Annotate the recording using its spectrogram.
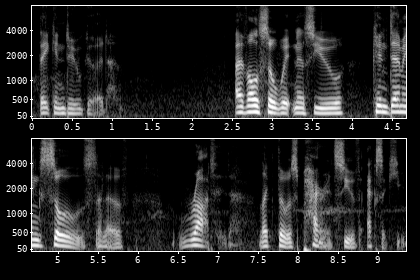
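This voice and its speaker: Using a put-on character voice at a medium pitch, a man speaks at a fairly slow pace with long, frequent pauses. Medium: actual play. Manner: slow, solemn.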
